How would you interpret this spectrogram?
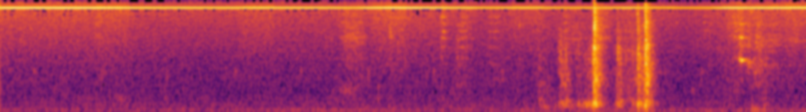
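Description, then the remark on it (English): A bin bag lorry's heavy engine idles with a steady low rumble, then a quick cluster of loud, dull thuds lands near the end as men throw bags into the back of the lorry. “You can hear the engine, but also you can hear the thud as the men are throwing the bags into the back of the lorry.”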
